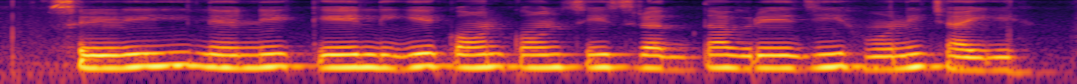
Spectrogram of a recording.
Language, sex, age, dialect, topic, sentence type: Hindi, female, 25-30, Kanauji Braj Bhasha, banking, question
